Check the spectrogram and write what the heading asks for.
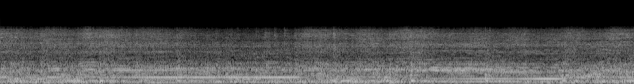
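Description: Live heavy metal band playing: electric guitars hold long notes over bass and a dense, steady wall of band sound, with the held note dropping lower near the end.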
